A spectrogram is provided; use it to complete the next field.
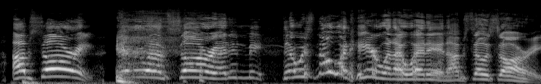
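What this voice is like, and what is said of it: Yelling frantic apologies. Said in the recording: “I'm yelling”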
